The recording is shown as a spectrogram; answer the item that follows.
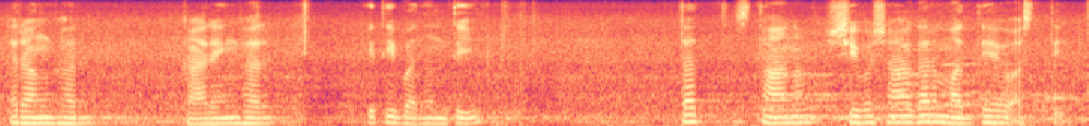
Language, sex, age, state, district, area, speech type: Sanskrit, male, 18-30, Assam, Biswanath, rural, spontaneous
